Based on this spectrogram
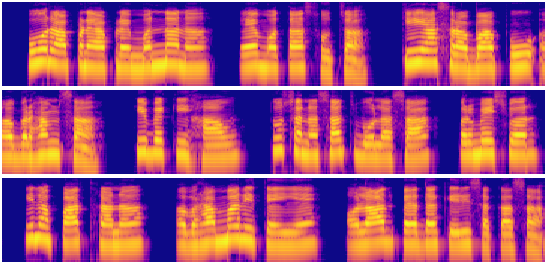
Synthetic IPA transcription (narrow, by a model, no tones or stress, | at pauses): ɦoːɾaːpɽ̃eaːpɽ̃emɐnãnɐ | eːmɔt̪asoːt͡ʃa | kiaːsɾabaːpuʔɐbɾaɦəmsa | kɪbɛkihãːũ | t̪ʊsanɐsɐt͡ʃboːlasa | pɐɾmeːʃʋəɾ | ɪnapaːt̪ʰɾanɐ | ɐbɾaːmãɾit̪ɛ̃ːĩjɛ̃ | ɔːlaːd̪̚pɛːd̪akeɾisɐkasaː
